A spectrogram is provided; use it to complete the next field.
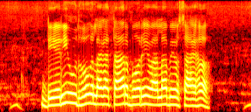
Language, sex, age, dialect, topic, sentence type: Bhojpuri, male, 25-30, Southern / Standard, agriculture, statement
